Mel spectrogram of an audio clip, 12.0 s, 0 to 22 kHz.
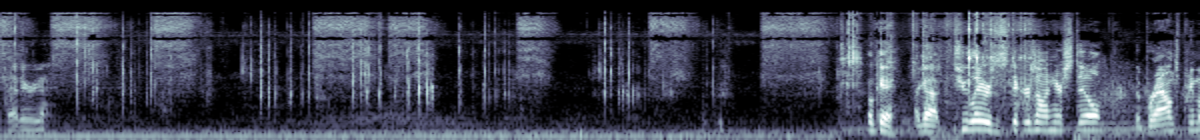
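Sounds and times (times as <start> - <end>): spray paint can hissing: 0.0 - 8.6
sharp clicks: 0.8 - 5.3, 5.9 - 7.3.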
